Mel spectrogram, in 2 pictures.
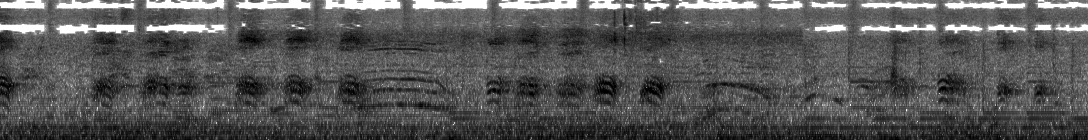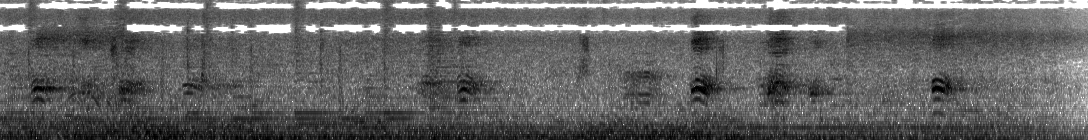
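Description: Birds calling in a string of short, cawing calls, some overlapping, thinning out in the second half.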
